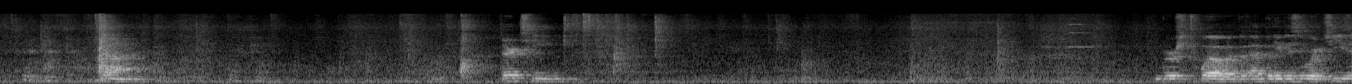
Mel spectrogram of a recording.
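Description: A man speaks calmly nearby, in short bursts between pauses.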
